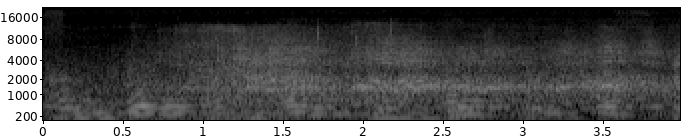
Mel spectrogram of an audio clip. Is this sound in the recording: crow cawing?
yes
